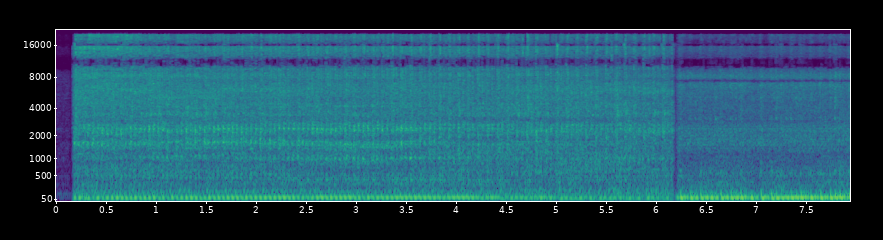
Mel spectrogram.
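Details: Fuel-injected 1972 Honda N600 two-cylinder on first start attempts after opening the gap: low, uneven beat that stumbles and nearly dies around six seconds, then picks up; rough running. Suspected crank sensor dropout, ignition timing or excessive fuel pump pressure, unconfirmed.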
